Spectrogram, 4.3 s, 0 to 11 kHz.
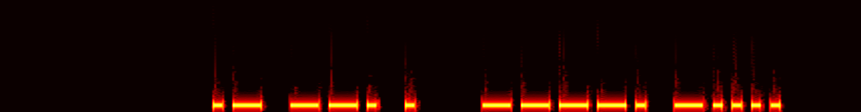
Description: Morse code, heard as a keyed tone, about 25 wpm, 700 Hz. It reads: AGE 96
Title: Practice QSO - Exchange 3 - More Info - 25wpm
